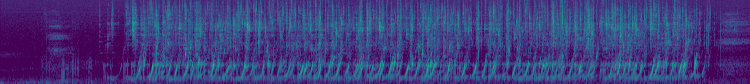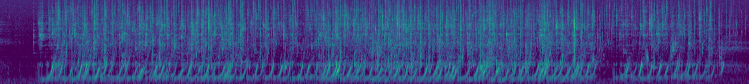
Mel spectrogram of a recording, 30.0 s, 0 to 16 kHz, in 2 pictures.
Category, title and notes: Sound effects > Objects / House appliances
Bubbles in a Metal Tumbler
This is the sound of my partner blowing bubbles into a metal tumbler with a plastic straw. There are also slight breaths in to get more air for blowing more bubbles as well as a breath out at the end. This was recorded with an American D-20 Omnidirectional microphone.
cup, metal, boiling, bubbling, water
